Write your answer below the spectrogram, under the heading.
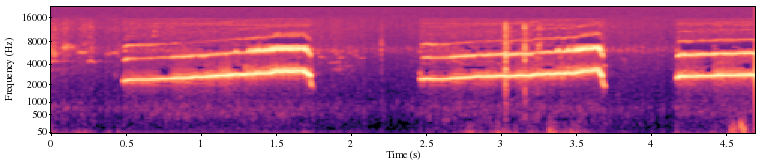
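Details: During fish feeding at a white-tailed eagle nest in Tuchola Forest, Poland, where the older chick is aggressive: three steady, slightly rising whistles of about a second each, ending in a sharp downward drop, with soft thuds between them.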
